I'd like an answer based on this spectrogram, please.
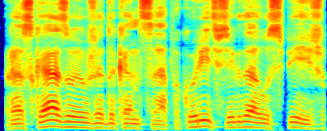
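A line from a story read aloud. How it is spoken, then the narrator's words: Sighing. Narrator (Russian): вздохнул я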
